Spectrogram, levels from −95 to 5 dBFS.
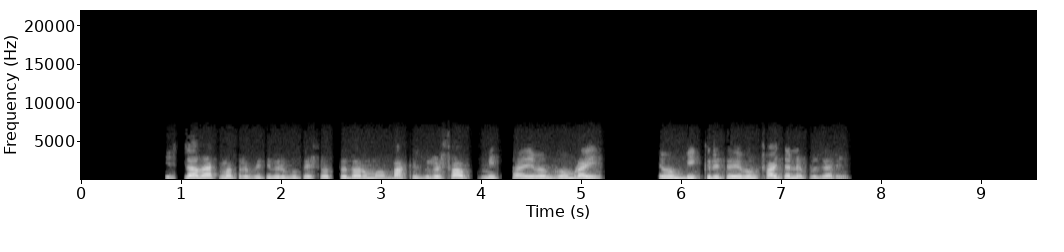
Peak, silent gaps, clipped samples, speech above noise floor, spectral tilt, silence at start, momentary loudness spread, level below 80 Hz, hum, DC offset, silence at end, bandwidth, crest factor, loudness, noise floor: -2 dBFS; 0.97-1.02 s, 2.53-2.58 s, 3.92-3.96 s, 4.22-4.30 s, 5.25-5.77 s; under 0.1%; over 69 dB; -10 dB/octave; 0.85 s; 9 LU; -66 dBFS; none; under 0.1%; 1.9 s; 5 kHz; 20 dB; -22 LUFS; under -90 dBFS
